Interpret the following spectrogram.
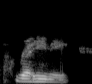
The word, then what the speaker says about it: Rahimi: So could you just comment, I guess, ask you to comment on the Romney case? Yeah. That's how it's pronounced, right? Yeah, Rahimi. So it's a pretty extraordinary case for a variety of reasons.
